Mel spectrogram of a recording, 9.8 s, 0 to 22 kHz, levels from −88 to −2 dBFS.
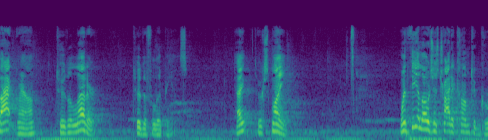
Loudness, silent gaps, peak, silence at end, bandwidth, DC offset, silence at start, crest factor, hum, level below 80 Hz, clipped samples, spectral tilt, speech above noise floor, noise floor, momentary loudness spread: -24 LUFS; none; -4 dBFS; 0 s; 11.5 kHz; under 0.1%; 0 s; 24 dB; none; -48 dBFS; under 0.1%; -4.5 dB/octave; 24 dB; -48 dBFS; 18 LU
